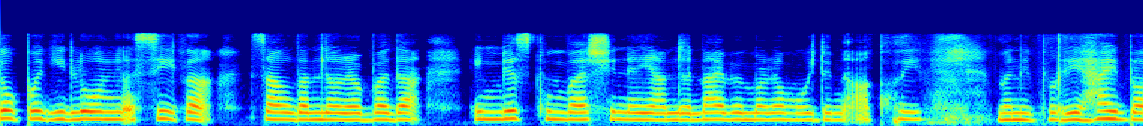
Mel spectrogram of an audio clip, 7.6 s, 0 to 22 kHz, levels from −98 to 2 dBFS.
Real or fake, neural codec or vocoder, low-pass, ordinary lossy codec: fake; codec, 16 kHz, 1 kbps, FunCodec, trained on LibriTTS, 50 frames a second; 7.2 kHz; none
